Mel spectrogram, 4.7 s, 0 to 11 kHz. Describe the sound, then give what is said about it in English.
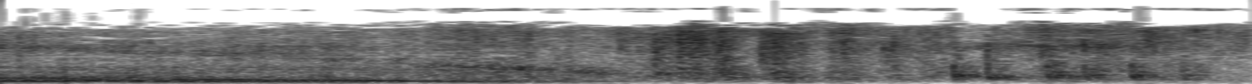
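A big limousine's engine rumbles as it drives up to the only entrance of the stone-walled Greystone estate in June '22 and settles, then the low drone gives way to shuffling, rustling movement near the car. “One day, back in June of 22, a big car drove up to the only entrance.”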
